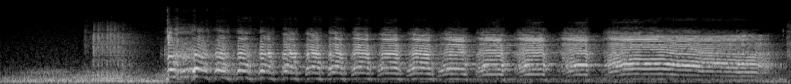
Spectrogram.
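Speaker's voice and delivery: real laughter, long burst. Real, not acted. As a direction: laugh helplessly. Long laugh after chaos.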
